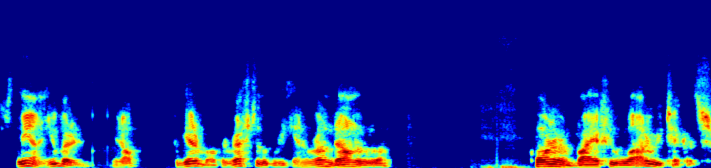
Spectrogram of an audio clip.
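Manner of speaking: usual speaking voice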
